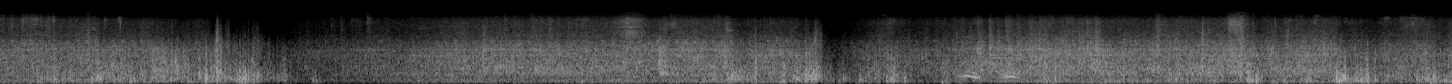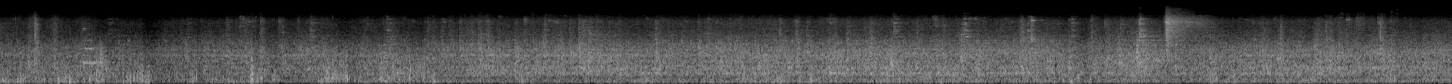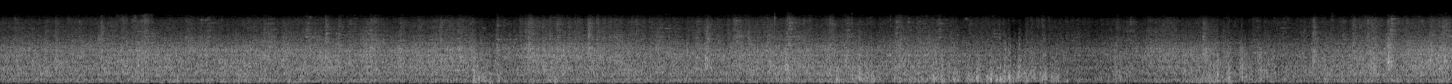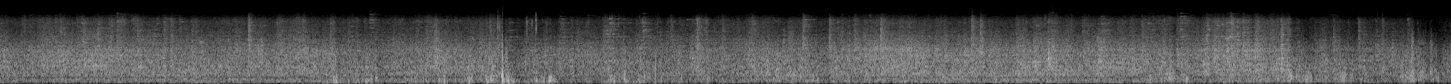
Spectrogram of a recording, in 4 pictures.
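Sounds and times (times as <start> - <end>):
clickety-clack over rail joints: 0.0 - 58.0
train wheels rumbling: 0.0 - 58.0.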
